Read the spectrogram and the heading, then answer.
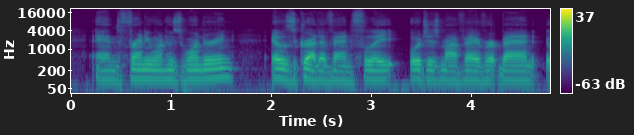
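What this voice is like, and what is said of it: Tired, partly lost hoarse voice. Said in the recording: “I'm like super tired from that, and my voice is kind of like gone a little bit”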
